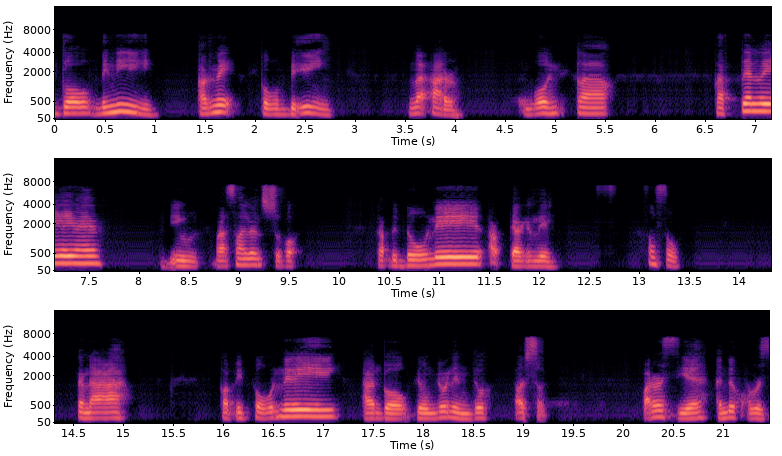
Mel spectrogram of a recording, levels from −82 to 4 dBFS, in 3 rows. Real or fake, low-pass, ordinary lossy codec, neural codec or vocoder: fake; 7.2 kHz; AAC, 64 kbps; codec, 16 kHz, 0.5 kbps, FreqCodec, larger model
